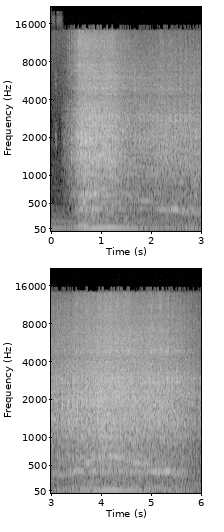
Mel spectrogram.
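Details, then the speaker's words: Nissan engine: light rapid ticking knock rising and falling with revs, louder at side of block when cold, quieter with number two injector lead pulled, changes when PCV hoses pinched; suspected piston slap or pin knock, unconfirmed. "this noise sounds louder at the side of the block when the engine's cold and quiets down when the number two injector lead is pulled it also changes when the PCV hoses are pinched"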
